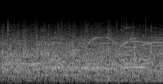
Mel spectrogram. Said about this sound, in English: this crowd getting plenty to cheer about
